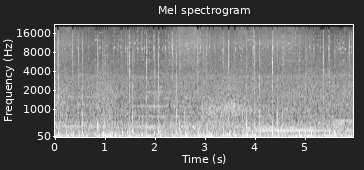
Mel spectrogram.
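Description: Steady, close hoofbeats from Roach the horse in The Witcher 3 clop along continuously at an even trotting pace, with a low ambient wash underneath.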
